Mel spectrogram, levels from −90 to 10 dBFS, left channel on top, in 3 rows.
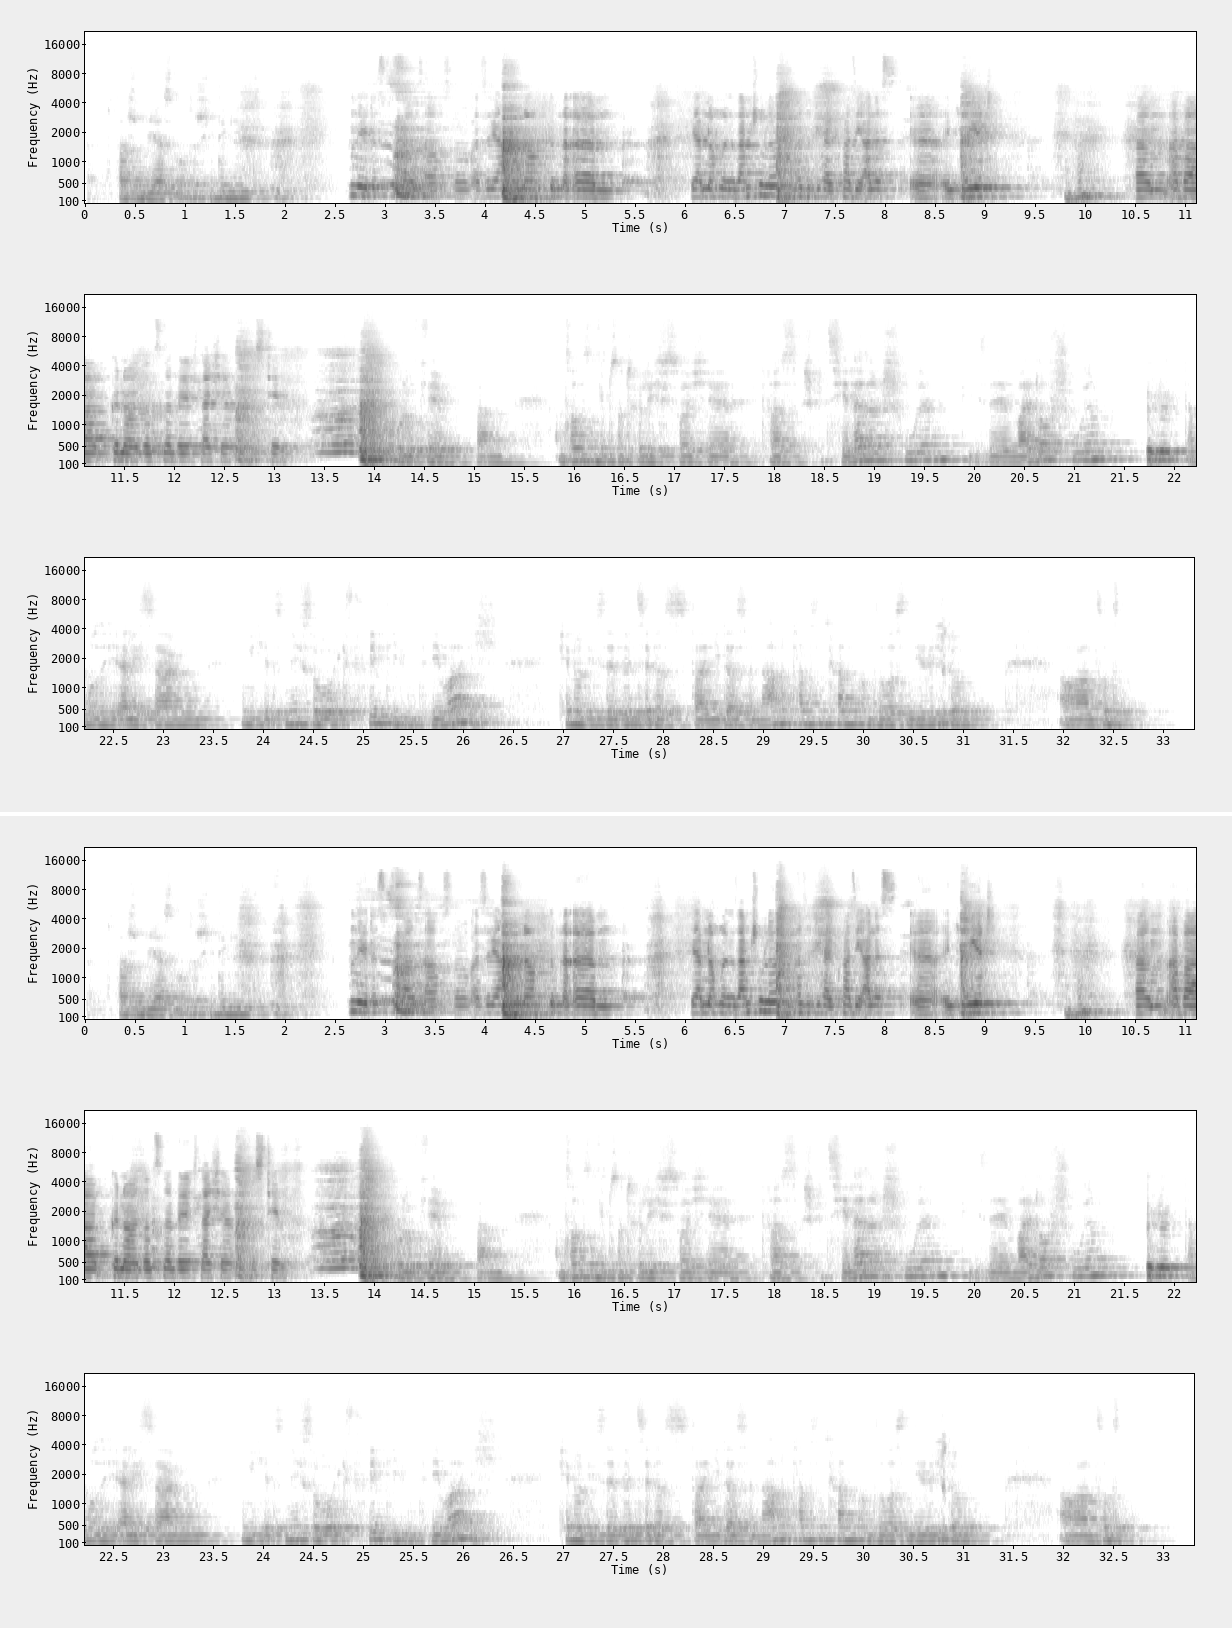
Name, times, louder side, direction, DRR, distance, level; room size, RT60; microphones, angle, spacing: voice 1, 0.3-1.8 9.8-10.1 13.9-19.7 20.0-21.4 22.1-23.4 23.8-26.3 27.0-31.1 31.4-32.5, equal, 5° left, 0 dB, 2.0 m, -51 dB
sound 1, 1.5-2.3 2.7-4.7 5.1-6.3 6.9-7.7 8.1-8.2 8.7-9.1 9.4-10.1 10.4-10.9 11.4-11.8 12.2-14.1, right 2 dB, 85° right, 2.4 m, -41 dB
voice 2, 2.6-5.3 6.1-8.0 8.2-9.1 10.5-13.1 21.7-22.0 30.7-30.9, right 3 dB, 35° right, 11 dB, 0.6 m, -39 dB
17.0 x 7.9 x 2.2 m, 0.84 s
head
